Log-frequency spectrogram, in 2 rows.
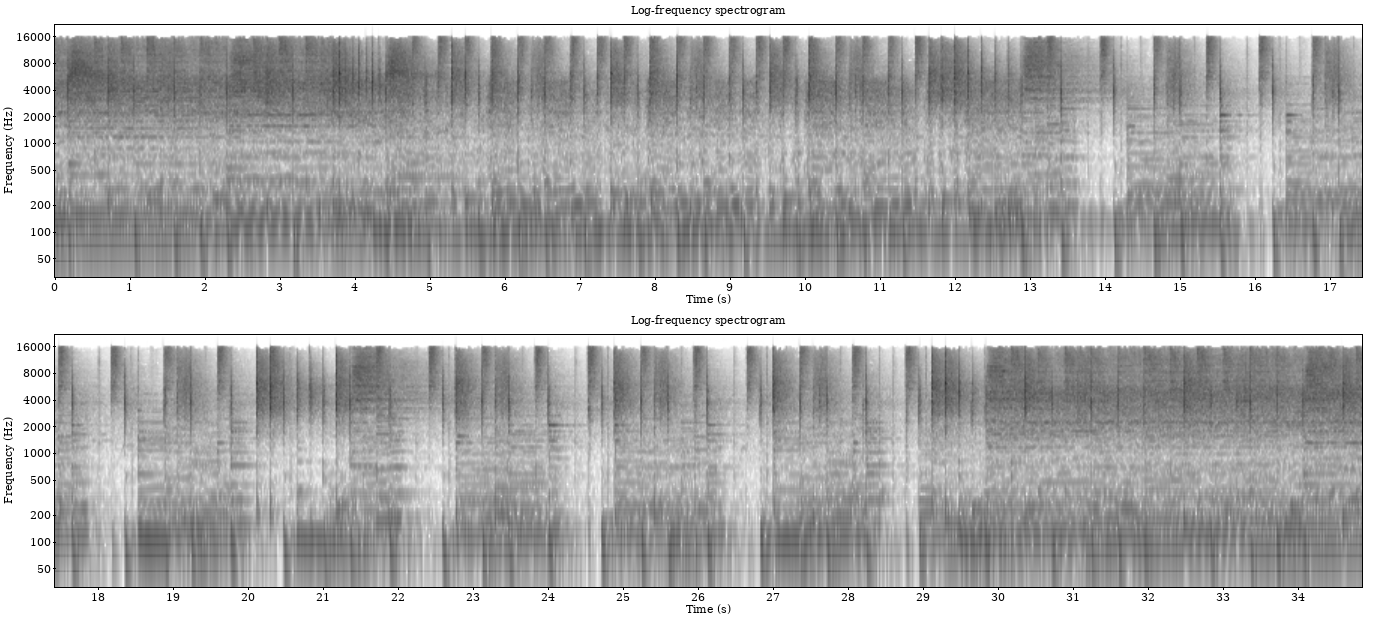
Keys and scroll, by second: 0.0 ctrl+z, 1.1 Delete, 2.3 Delete, 3.5 ctrl+z, 7.0 Delete, 7.7 ctrl+-, 8.4 ctrl+=, 9.0 ctrl+0, 14.8 ctrl+z, 25.5 ctrl+-, 26.2 ctrl+z, 27.7 ctrl+0, 33.7 shift+Up.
